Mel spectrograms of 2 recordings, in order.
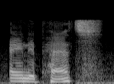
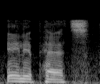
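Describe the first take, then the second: No difference in how they are said.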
